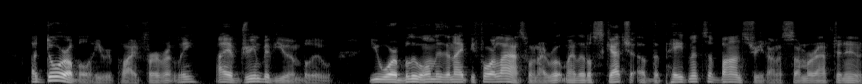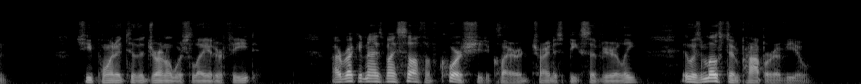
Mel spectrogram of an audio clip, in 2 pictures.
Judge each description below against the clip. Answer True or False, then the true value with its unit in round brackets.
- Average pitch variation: False (6.1 semitones)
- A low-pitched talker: True (100 Hz)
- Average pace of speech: False (215 wpm)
